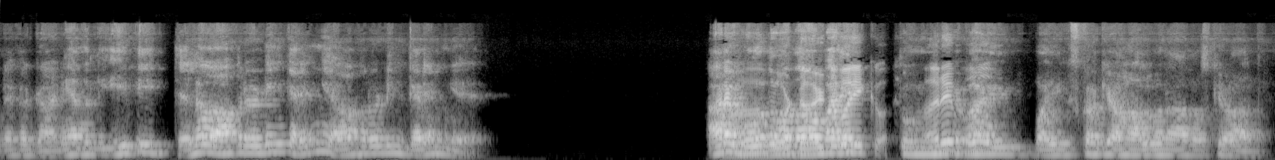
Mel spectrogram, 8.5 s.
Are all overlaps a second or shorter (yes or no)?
no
